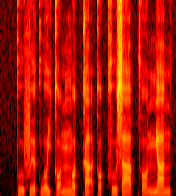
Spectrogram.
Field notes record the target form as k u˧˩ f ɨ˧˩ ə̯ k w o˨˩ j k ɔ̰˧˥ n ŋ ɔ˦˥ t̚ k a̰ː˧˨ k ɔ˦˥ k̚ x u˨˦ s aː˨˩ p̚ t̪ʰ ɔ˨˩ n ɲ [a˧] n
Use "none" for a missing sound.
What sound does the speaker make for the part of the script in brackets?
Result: a˧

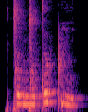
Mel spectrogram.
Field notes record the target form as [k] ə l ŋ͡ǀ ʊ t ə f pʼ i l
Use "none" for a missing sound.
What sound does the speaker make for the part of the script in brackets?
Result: ǀ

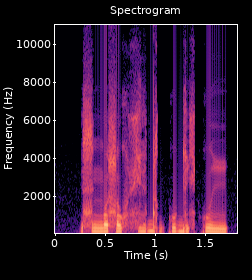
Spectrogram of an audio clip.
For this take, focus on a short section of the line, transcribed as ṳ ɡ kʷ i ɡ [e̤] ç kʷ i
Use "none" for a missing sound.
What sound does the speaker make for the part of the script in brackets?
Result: e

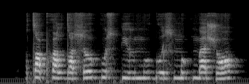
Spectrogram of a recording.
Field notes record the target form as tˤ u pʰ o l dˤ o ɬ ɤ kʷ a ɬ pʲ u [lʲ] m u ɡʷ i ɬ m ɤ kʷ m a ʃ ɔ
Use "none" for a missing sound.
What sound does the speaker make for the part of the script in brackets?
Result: l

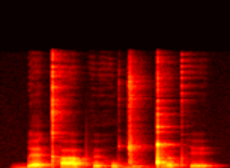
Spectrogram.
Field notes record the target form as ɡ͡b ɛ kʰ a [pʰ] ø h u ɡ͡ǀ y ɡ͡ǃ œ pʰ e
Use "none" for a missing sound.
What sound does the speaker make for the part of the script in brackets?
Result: pʰ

